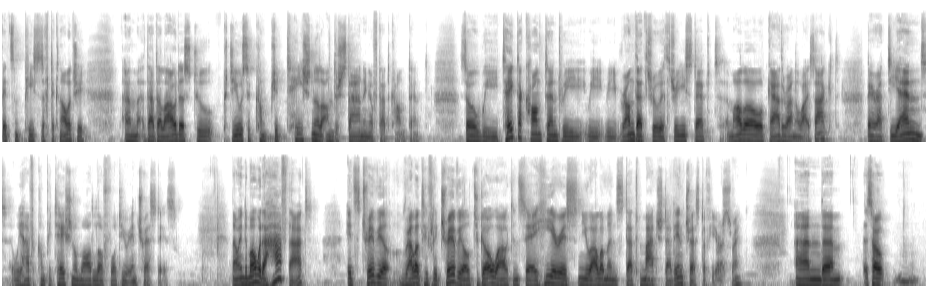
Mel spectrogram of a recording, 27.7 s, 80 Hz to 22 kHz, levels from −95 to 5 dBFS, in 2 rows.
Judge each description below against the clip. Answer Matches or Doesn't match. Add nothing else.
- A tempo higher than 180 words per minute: Doesn't match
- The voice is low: Matches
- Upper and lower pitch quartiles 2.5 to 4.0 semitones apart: Matches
